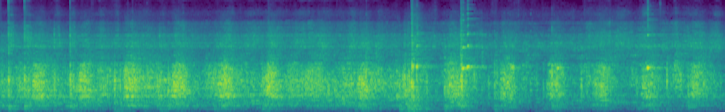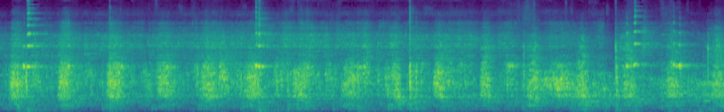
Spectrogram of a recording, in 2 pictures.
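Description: Electronically amplified scratching of several pens drawing repetitive strokes on paper, many overlapping strokes in a fast rhythm, with a few sharper clicks.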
